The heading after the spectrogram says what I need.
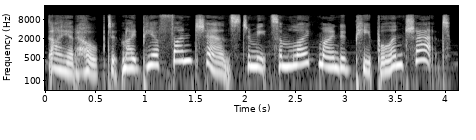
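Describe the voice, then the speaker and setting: An elegant, teasing shrine lady in a game. Her voice is on the high side and swings expressively, with a playful, knowing poise. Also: sing-song, normal speed, no room sound. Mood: dismayed. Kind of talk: animated video game voice acting.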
